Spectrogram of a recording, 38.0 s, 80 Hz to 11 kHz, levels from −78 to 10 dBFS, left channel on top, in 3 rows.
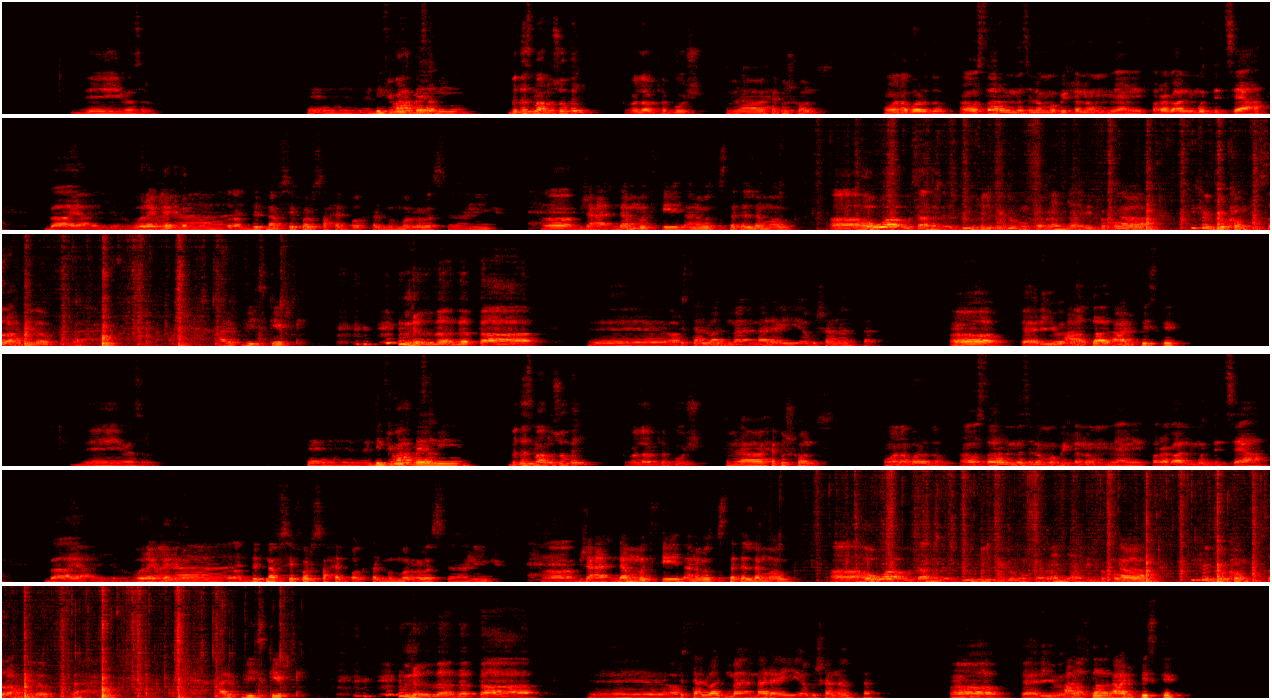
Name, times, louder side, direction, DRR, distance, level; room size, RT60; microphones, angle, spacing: voice 1, 0.7-1.5 3.9-4.3 5.1-5.9 6.2-7.0 8.8-12.7 13.1-14.5 14.9-15.1 18.1-18.4 21.0-24.1 24.6-25.9 26.7-26.9 28.7-30.7 31.2-32.2 34.8-36.4, left 3 dB, 5° left, 0.7 m, -36 dB
voice 2, 3.0-4.6 7.2-8.3 10.1-10.3 10.5-10.7 14.2-17.7 17.9-20.6 23.6-24.2 26.0-26.5 27.1-28.2 32.3-34.1 36.0-37.1, right 3 dB, 85° right, 0.6 m, -37 dB
sound 1, 20.0-28.5, right 1 dB, 55° right, 1.0 m, -41 dB
3.0 x 2.3 x 4.0 m
head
